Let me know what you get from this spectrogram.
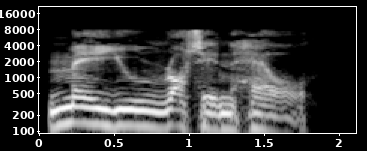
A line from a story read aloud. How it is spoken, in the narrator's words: Peter Atkins splendidly growled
